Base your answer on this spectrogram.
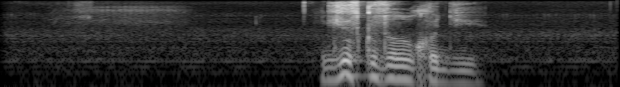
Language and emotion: Russian, angry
